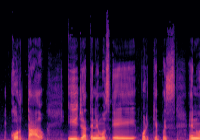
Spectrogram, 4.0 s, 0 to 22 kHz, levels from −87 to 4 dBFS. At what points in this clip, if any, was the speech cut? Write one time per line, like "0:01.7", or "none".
0:02.8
